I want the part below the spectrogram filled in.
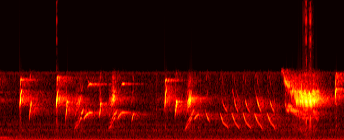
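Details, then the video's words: Karderina, the European goldfinch, at Ptolemaida, Greece, pours out quick liquid twitters: a run of sharp descending slurred notes repeated in rapid series, then a harsh buzzy burst near the end, with a faint constant hum below. "karderina Goldfinch"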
